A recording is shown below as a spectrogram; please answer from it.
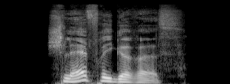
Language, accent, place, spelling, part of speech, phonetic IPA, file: German, Germany, Berlin, schläfrigeres, adjective, [ˈʃlɛːfʁɪɡəʁəs], De-schläfrigeres.ogg
- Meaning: strong/mixed nominative/accusative neuter singular comparative degree of schläfrig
